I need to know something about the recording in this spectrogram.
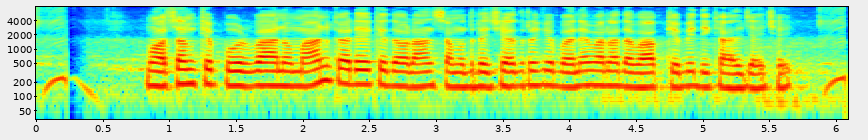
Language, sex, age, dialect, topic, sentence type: Magahi, male, 18-24, Western, agriculture, statement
